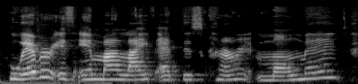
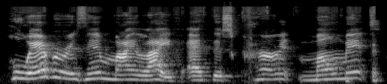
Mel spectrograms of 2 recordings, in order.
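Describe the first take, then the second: First: It is said at a quieter, normal volume. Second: It is said noticeably louder.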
